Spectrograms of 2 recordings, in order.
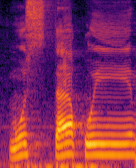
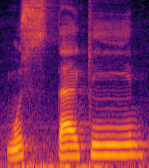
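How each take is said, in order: First: The q is very heavy, with rounded lips. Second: The q is thin, sounding like k. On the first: "contohnya begitu, salah" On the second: "nah itu huruf kaf"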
